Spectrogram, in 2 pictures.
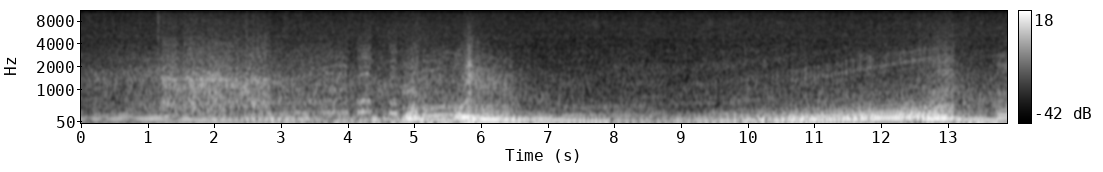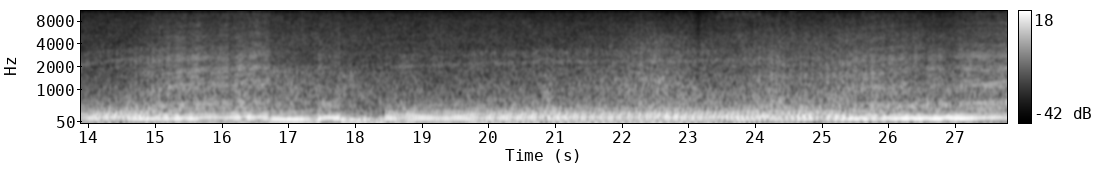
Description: aston-martin db4 gt zagato; TDU-1

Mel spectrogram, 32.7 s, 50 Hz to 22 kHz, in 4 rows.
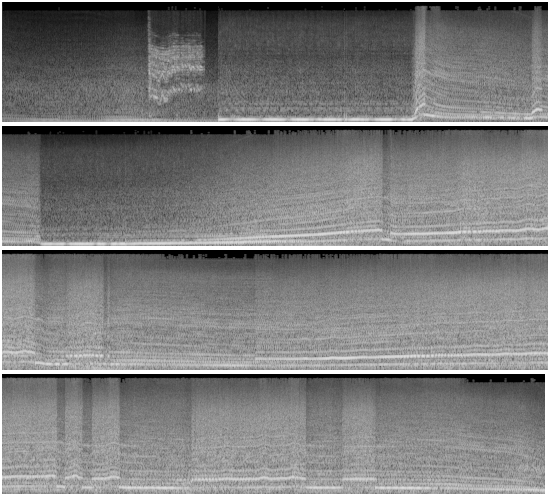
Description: audi r10 tdi; le-mans; TDU-1

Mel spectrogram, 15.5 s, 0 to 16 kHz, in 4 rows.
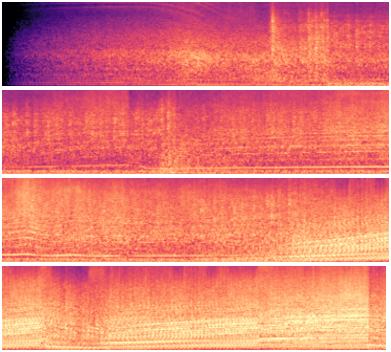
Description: chevrolet camaro z28

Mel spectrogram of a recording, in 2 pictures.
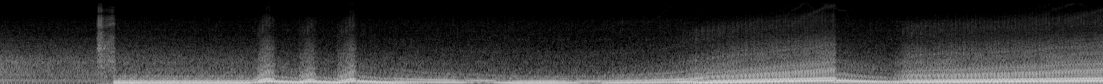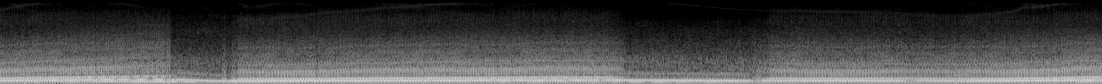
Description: audi cs4 clubsport

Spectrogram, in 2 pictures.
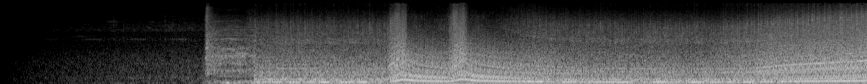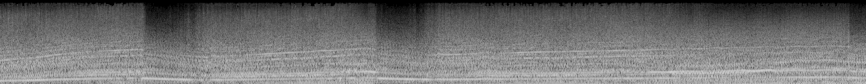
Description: dodge 426 hemi dragster; TDU-1

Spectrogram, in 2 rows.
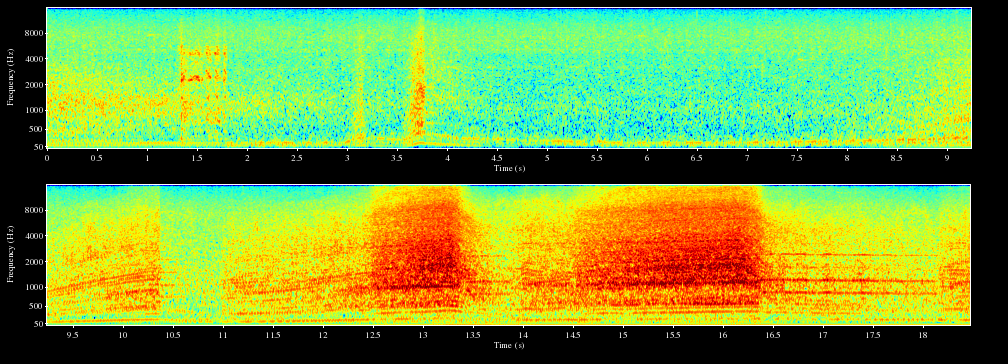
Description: alfa romeo 8c competizione; TDU-1

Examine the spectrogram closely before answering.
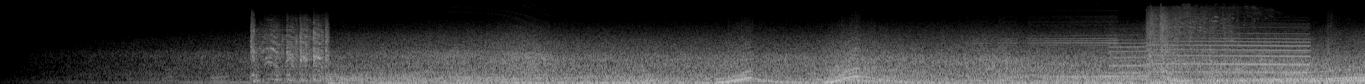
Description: ferrari 612 scaglietti

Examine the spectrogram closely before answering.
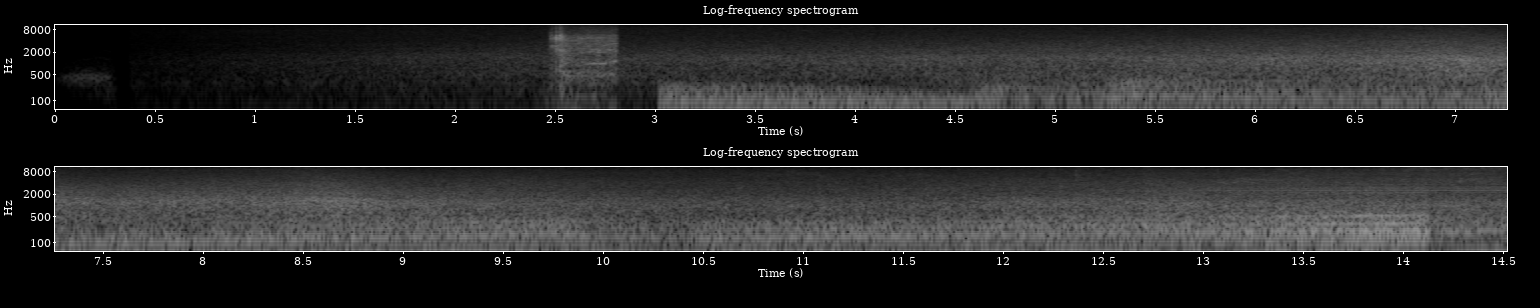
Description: chrysler firepower

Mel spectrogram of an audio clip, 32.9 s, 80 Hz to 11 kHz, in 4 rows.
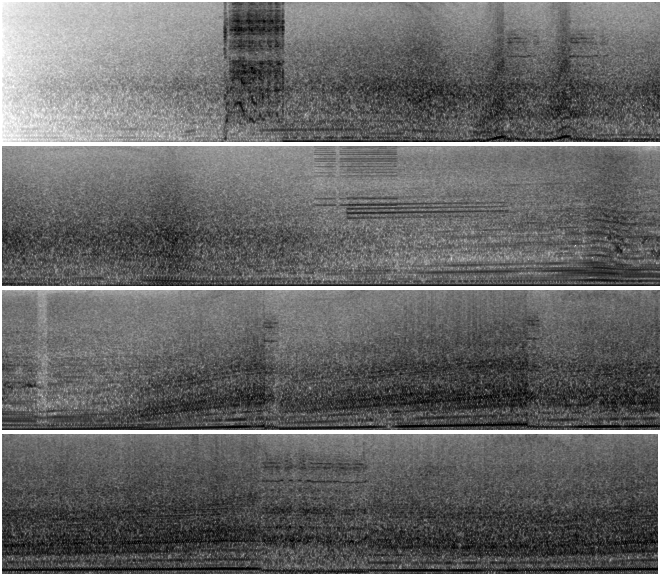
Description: ford focus rs; TDU-1

